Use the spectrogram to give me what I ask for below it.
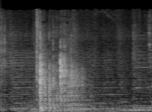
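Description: A dice roll in a tabletop role-playing game: one sharp knock, then a brief clattering tumble that fades within about a second.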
